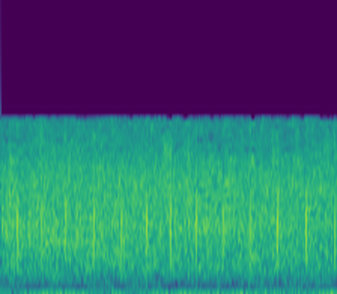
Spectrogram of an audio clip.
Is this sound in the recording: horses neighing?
no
